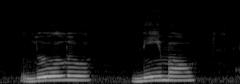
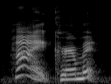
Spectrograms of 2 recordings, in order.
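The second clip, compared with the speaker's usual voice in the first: high, louder greeting; calling out; 9 semitones higher, 6 dB louder than usual. A narrator's reading. Nemo spots Kermit coming, calling out. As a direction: call out a hello. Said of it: "Nemo called out".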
